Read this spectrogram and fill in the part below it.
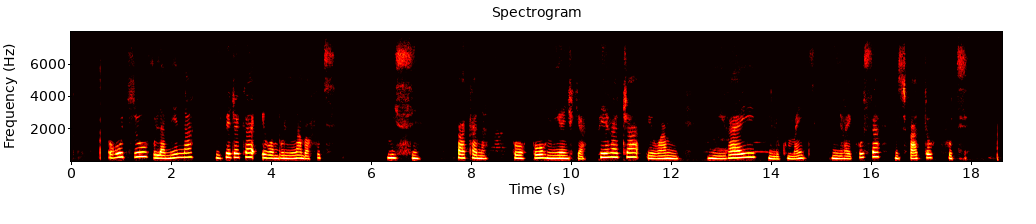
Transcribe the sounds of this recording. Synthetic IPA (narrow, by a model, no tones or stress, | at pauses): rut͡suv̥ulamenə | nipeʈ͡ʂakəewambululambəfut͡si̥ | misi | fakʰanə | b̥uɾub̥uɾumieɳɖ͡ʐikʲə | peɾaʈ͡ʂəewamini | niɾajnilukumajnt̪i̥ | niɾajkusə | misi̥v̥at̪u | fut͡si̥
